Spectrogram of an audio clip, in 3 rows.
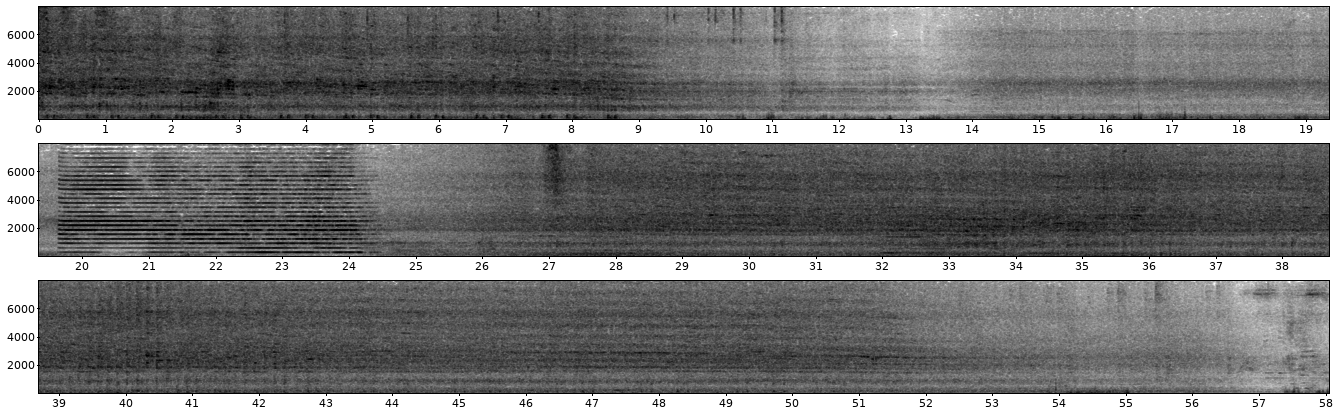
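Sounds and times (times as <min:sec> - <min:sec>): train wheels rumbling on rail: 0:00.0 - 0:58.0
train horn blast: 0:19.6 - 0:24.5, 0:31.9 - 0:33.9.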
